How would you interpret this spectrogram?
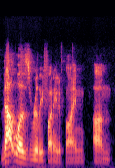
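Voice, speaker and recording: A man's voice: sits low, sing-song, normal speed. A man talking casually as a podcast guest in a wry, self-deprecating, rambling way with frequent false starts. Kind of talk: casual interview chat. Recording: dull, muffled lo-fi audio.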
